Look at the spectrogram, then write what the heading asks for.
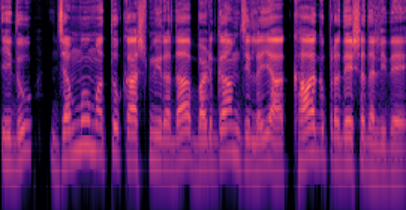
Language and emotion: Kannada, neutral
